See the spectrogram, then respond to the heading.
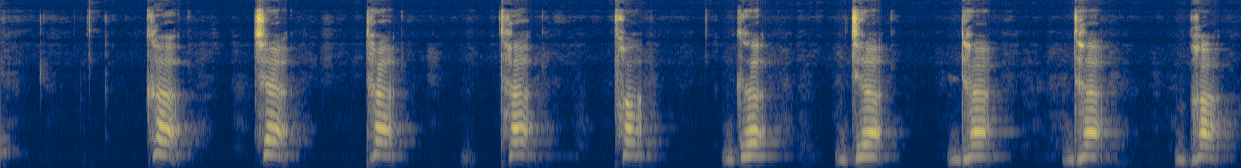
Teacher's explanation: ಹೆಚ್ಚು ಹೆಚ್ಚು ಉಸಿರಿನಿಂದ ಉಚ್ಚರಿಸಲಾಗುವ ವ್ಯಂಜನಗಳನ್ನು ನಾವು ಮಹಾಪ್ರಾಣ ಅಕ್ಷರಗಳು ಅಂತ ಹೇಳಿ ಕರೀತೇವೆ ಈ ಅಕ್ಷರಗಳನ್ನು ಉಚ್ಚರಿಸುವಾಗ ನಮಗೆ ಸ್ವಲ್ಪ ಹೆಚ್ಚು ಉಸಿರನ್ನು ತೆಗೆದುಕೊಂಡು ಉಚ್ಚರಿಸಲಾಗುತ್ತದೆ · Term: ಮಹಾಪ್ರಾಣಾಕ್ಷರಗಳು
